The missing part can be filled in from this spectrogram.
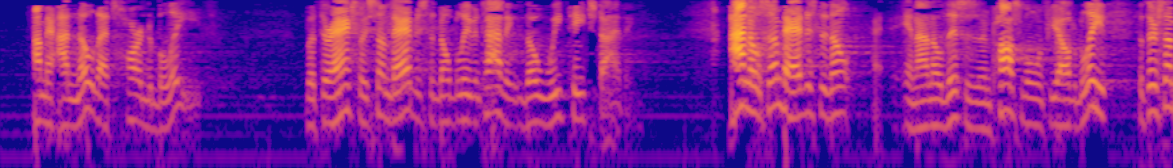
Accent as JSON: {"language": "English", "region": "Texas", "country": "United States", "said": "I'm from Texas, don't do that."}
